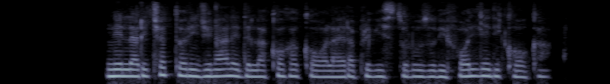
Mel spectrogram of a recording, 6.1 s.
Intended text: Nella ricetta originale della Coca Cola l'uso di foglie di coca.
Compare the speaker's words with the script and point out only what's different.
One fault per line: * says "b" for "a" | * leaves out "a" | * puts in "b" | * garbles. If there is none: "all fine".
* puts in "era previsto"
